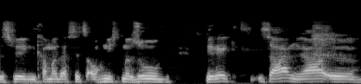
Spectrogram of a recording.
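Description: A man talks at a moderate pace with a medium pitch and a dark, mellow tone. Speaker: bodybuilder. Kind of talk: interview. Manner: halting, many fillers.

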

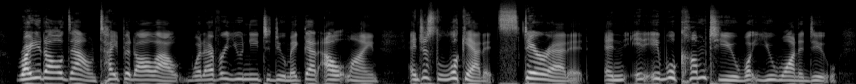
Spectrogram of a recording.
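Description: A woman speaks at a moderate pace in an animated tone, her pitch fairly high. Her intonation is lively, and the recording is very clean with a silent background. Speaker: podcast host and author. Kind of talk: solo motivational talk. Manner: animated, loud.

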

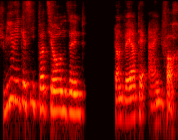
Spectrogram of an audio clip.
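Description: In a normal speaking voice, the speaker talks at a fairly slow pace. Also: man. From Switzerland, Basel. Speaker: therapist. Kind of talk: interview.

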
